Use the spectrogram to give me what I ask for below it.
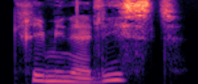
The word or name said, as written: kriminalist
